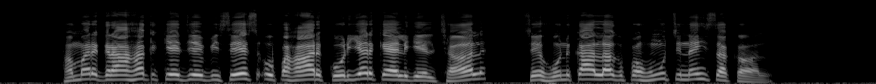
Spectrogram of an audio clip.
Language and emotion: Maithili, sad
